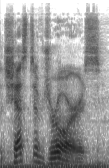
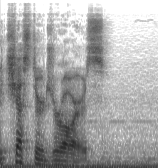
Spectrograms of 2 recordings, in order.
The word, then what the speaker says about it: chest of drawers: left this is a chest of drawers oh gosh I have so many friends in Louisiana who pronounced that phrase this is a Chester drawers like Chester is a word it's not the top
